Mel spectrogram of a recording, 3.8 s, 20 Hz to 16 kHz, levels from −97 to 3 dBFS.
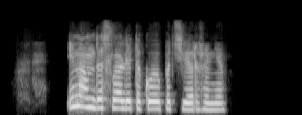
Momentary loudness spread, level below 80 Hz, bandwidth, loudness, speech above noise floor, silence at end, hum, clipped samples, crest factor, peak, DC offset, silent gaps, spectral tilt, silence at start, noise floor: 7 LU; -64 dBFS; 8 kHz; -17 LUFS; 35 dB; 0.95 s; none; under 0.1%; 16 dB; -2 dBFS; under 0.1%; none; -6 dB/octave; 0.85 s; -50 dBFS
